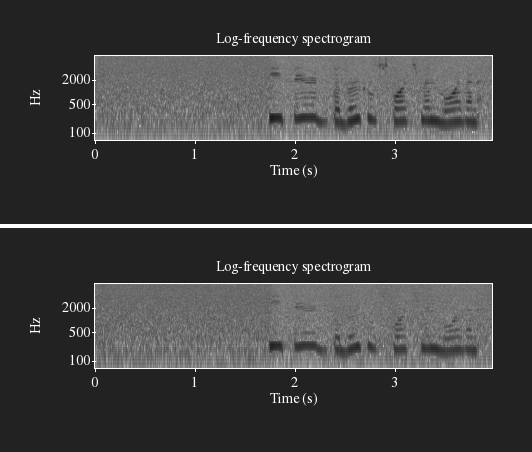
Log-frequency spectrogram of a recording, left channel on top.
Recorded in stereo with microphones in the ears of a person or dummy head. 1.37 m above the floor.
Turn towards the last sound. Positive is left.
turn(degrees=40)  # may be behind; listen again after turning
